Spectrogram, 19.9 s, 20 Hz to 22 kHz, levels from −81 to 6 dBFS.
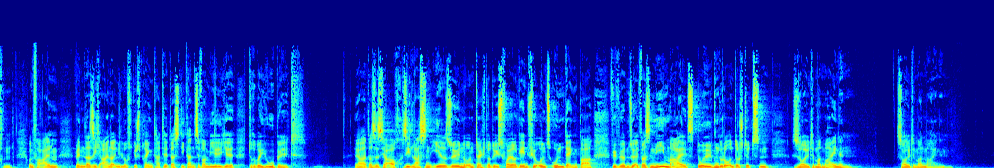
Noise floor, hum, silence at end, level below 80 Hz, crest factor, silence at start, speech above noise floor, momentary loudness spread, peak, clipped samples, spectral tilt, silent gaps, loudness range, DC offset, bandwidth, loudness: -56 dBFS; none; 0.85 s; -52 dBFS; 16 dB; 0 s; 37 dB; 11 LU; -4 dBFS; under 0.1%; -5 dB/octave; none; 6 LU; under 0.1%; 16.5 kHz; -18 LUFS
